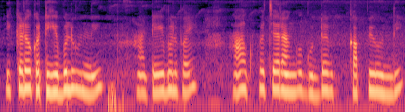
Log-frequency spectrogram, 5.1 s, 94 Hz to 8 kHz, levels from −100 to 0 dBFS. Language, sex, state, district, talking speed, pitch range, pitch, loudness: Telugu, female, Telangana, Mahabubabad, 140 wpm, 210-235 Hz, 220 Hz, -15 LUFS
